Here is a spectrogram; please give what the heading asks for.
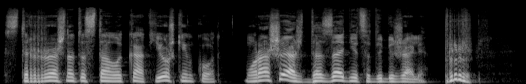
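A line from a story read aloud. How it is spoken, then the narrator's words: Cheerful shout. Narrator (Russian): весело выкрикнул Сашка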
